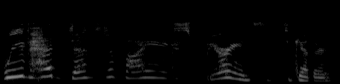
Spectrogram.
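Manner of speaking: slow, mock-earnest plea; milk the sincerity. Thief pleads bond, slowly.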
